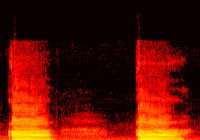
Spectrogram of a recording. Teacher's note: یہ آپ کے گلے سے ادا ہو رہی ہے، اور جب یہ ساؤنڈ باہر نکل رہی ہے، صرف ساؤنڈ، تو دیکھیے گا آپ کی زبان بالکل نہیں ہل رہی، اور جو ہے آپ کا منہ کھلے گا اور یہ گلے سے اوپر تک کو جو ہے پوری آواز آئے گی۔ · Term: الف کی ساؤنڈ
